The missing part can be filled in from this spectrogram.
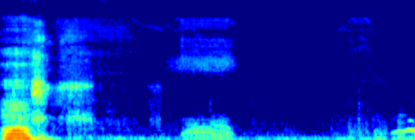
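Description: A loud, deep, rumbling snore, followed by softer rasping breaths with pauses between: snoring during sleep.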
